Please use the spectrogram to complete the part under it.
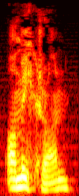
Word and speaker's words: Omicron: What's worrying about this particular variant, which is now called Omicron, that's the way it's actually pronounced, Omicron, its technical name was 11529.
